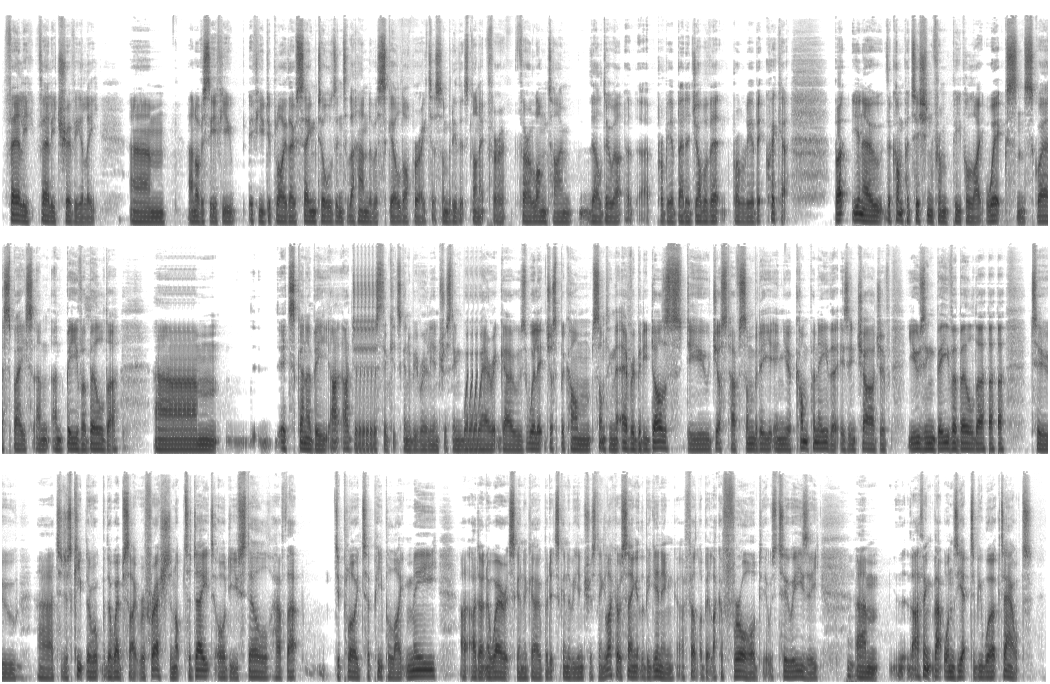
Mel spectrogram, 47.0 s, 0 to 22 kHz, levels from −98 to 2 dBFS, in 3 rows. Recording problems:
audio stuttering; 4 times, first at 18 s

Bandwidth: 17 kHz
